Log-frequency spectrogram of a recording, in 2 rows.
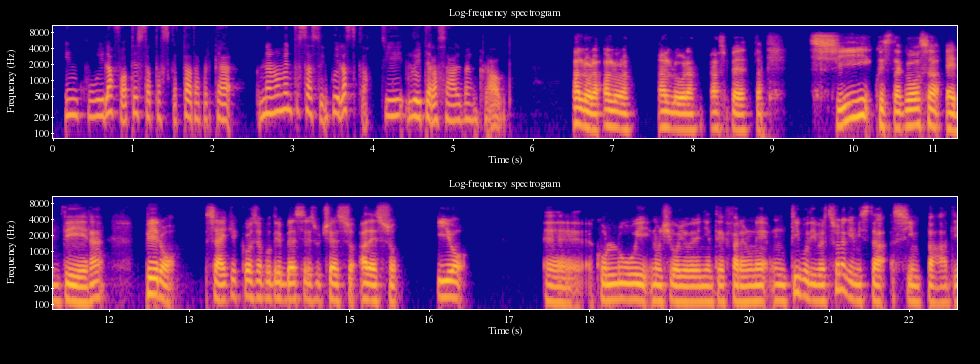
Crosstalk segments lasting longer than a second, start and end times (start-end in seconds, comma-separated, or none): none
